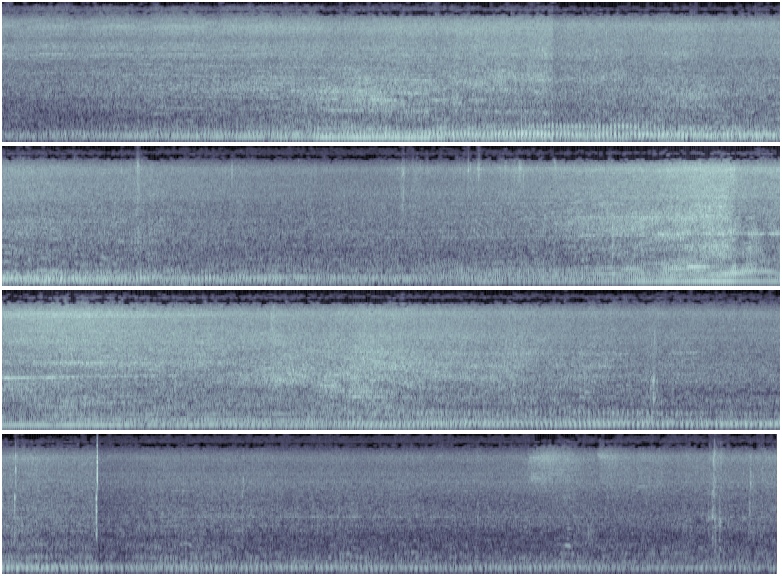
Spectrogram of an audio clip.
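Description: Motor vehicle engines passing by. The sound swells over the first few seconds, and the loudest pass comes about halfway through, its pitch falling as it goes away.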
